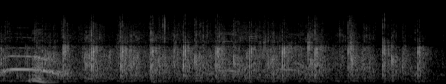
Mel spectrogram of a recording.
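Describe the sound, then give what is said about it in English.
A church audience claps during a Sunday morning service, with dense applause of many overlapping sharp claps running steadily through the whole stretch at moderate loudness. “we like to clap around here if you haven't figured that out.”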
